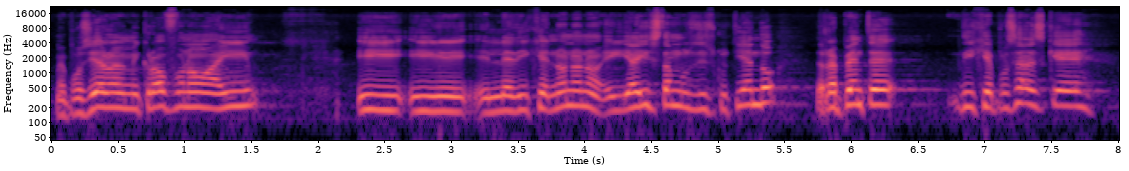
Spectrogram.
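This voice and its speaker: A high-pitched male pastor preaching from the pulpit. He tells stories about himself in a lively, self-mocking way. His voice echoes with the long reverb of a church sanctuary. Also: normal speed, smooth. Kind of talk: sermon with personal stories.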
